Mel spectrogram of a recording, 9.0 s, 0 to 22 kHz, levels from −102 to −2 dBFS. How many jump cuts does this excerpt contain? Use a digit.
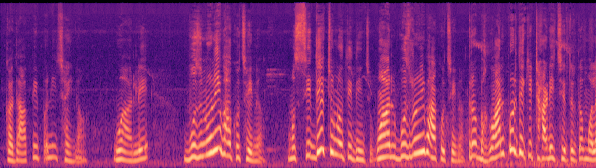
1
